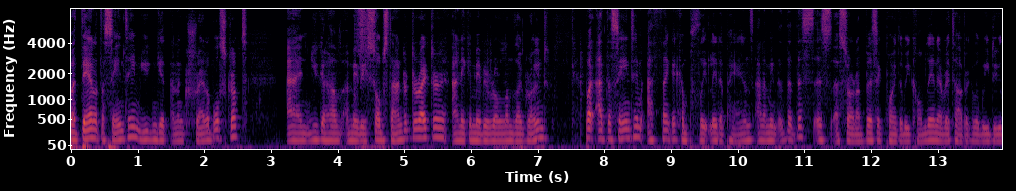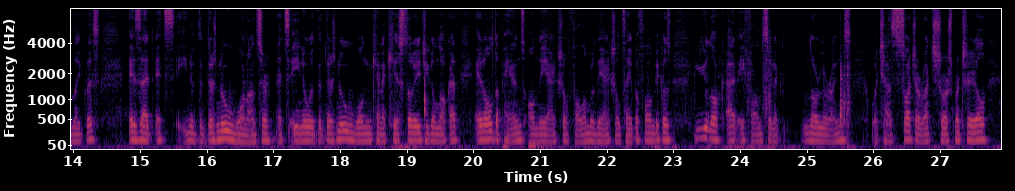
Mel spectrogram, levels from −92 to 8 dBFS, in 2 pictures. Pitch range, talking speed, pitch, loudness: 115-125 Hz, 255 wpm, 120 Hz, -46 LUFS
